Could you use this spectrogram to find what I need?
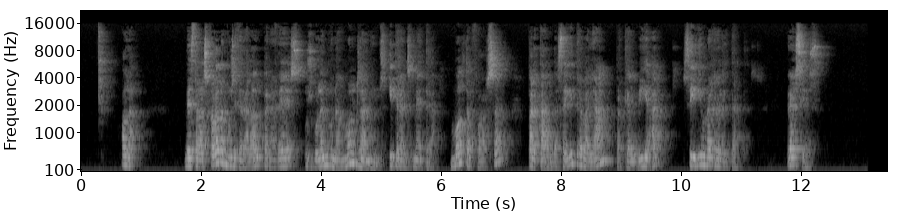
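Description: A woman speaks calmly and warmly, close up.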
